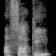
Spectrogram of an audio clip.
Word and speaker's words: 4s4ki: uh young artist uh is an artist named asaki uh it's spelled 4s4ki okay and she's just doing really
